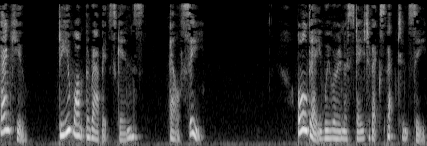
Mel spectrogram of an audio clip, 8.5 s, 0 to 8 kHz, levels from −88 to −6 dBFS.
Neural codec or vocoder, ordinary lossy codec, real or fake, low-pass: vocoder, 44.1 kHz, 80 mel bands, Vocos; MP3, 32 kbps; fake; 7.2 kHz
